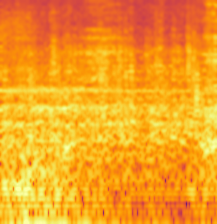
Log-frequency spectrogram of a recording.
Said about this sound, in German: Das ist der Regen und der Wind.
